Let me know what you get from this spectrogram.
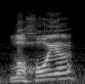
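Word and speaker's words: La Jolla: My favorite favorite San Diego piece of trivia, La Hoya is spelled wrong. They name they tried to name it the jewel which is J O Y A and they spelled that city J O L L A because they just assume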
